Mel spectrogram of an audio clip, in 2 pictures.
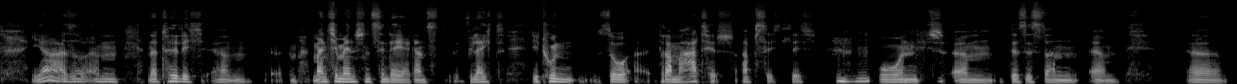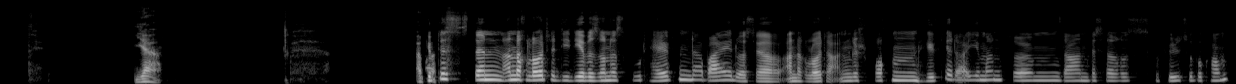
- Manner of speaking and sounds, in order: static; chuckle; other background noise; distorted speech; unintelligible speech
- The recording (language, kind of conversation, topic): German, podcast, Wie bleibst du motiviert, wenn das Lernen schwierig wird?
